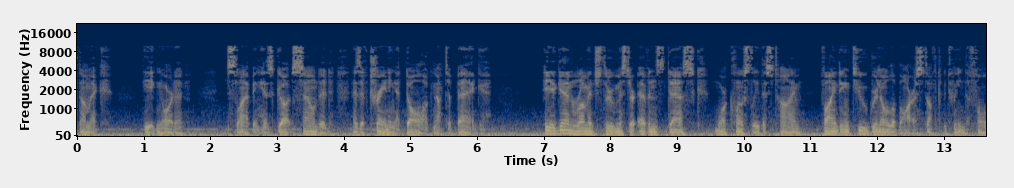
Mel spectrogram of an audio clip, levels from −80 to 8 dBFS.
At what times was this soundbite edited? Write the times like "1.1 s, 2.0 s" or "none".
2.2 s, 3.2 s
